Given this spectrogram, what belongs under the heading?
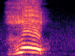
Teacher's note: Como a aspiração é forte, ela vai alterar a pronúncia da vogal. No lugar de pronunciar E, nós vamos pronunciar RE. E como tem um acento, essa é a sílaba tônica.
